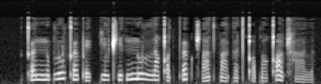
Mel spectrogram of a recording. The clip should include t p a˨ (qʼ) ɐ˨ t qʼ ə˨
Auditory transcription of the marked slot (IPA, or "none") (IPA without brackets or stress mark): k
